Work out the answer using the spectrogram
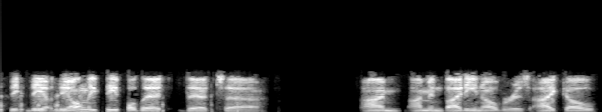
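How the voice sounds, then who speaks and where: A man's voice: mid-range voice, takes it slowly, slight background noise. Joking man on a tinny phone line. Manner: rambling, self-deprecating, jokey, with restarts. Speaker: host of a conference call. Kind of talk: casual conference call, reading listener questions.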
